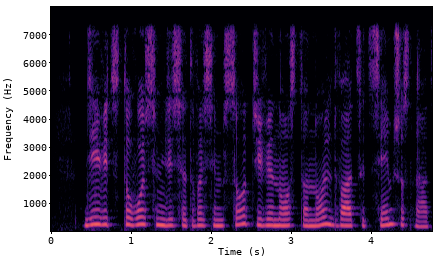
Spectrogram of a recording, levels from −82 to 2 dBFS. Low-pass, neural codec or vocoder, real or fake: 7.2 kHz; none; real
